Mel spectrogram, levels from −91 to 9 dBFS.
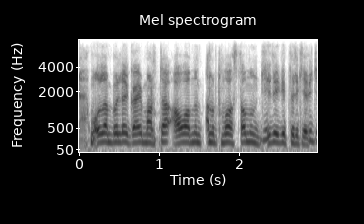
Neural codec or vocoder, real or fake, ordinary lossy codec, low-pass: autoencoder, 22.05 kHz, a latent of 192 numbers a frame, VITS, trained on many speakers; fake; Opus, 16 kbps; 7.2 kHz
